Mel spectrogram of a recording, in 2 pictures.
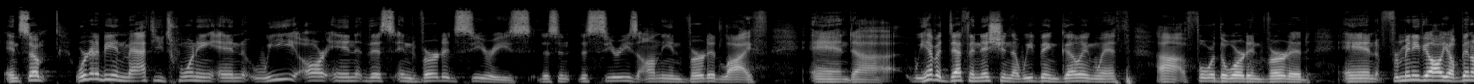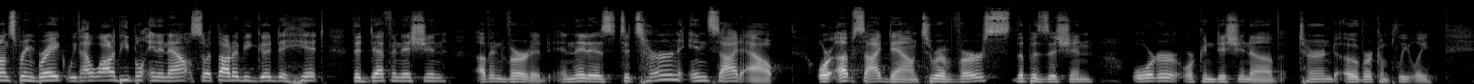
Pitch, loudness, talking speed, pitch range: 150 Hz, -25 LUFS, 190 wpm, 130-170 Hz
